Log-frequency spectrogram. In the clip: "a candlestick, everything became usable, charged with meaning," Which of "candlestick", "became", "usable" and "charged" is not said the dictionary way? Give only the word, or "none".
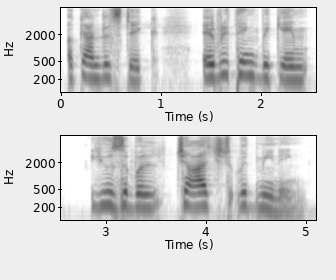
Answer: none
